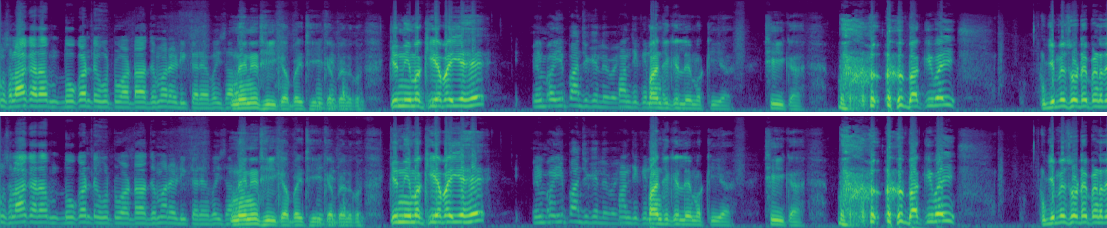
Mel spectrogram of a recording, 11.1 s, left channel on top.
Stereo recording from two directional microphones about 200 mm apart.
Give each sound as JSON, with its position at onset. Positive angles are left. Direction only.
{"t": 0.3, "sound": "speech", "side_deg": 30}
{"t": 0.5, "sound": "a man's voice", "side_deg": 55}
{"t": 0.8, "sound": "speech", "side_deg": 25}
{"t": 2.3, "sound": "a man's voice", "side_deg": 5}
{"t": 5.6, "sound": "speech", "side_deg": 15}
{"t": 6.1, "sound": "a man's voice", "side_deg": 55}
{"t": 6.5, "sound": "a man's voice", "side_deg": 0}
